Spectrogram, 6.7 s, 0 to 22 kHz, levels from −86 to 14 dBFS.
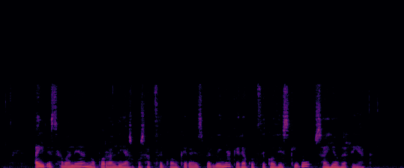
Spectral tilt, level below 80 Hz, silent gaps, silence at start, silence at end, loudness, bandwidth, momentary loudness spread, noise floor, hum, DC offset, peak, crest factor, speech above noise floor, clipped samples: -6.5 dB/octave; -72 dBFS; none; 0.6 s; 0.65 s; -40 LUFS; 11.5 kHz; 9 LU; -73 dBFS; none; under 0.1%; -22 dBFS; 18 dB; 34 dB; under 0.1%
